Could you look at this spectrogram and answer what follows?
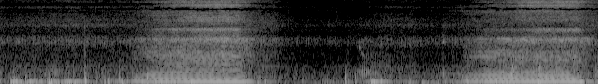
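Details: Two long, deep, droning snores with a buzzing low tone on each inhalation, separated by quieter breathing; loud snoring in a sleeping adult.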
